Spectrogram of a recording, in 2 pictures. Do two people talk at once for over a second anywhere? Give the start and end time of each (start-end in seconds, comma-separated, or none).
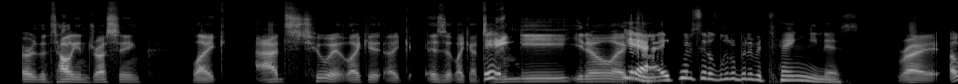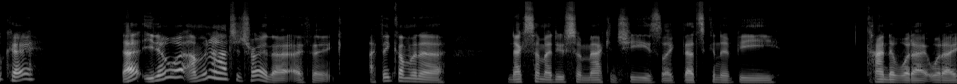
none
